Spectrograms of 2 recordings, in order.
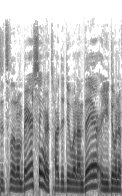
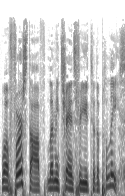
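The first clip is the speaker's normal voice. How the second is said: ordinary delivery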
